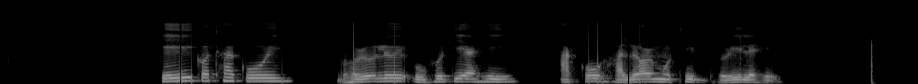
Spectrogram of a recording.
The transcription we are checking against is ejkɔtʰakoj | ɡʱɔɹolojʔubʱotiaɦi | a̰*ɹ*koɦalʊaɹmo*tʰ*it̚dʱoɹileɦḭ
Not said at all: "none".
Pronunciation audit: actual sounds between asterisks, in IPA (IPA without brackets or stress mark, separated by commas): none, tʰ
